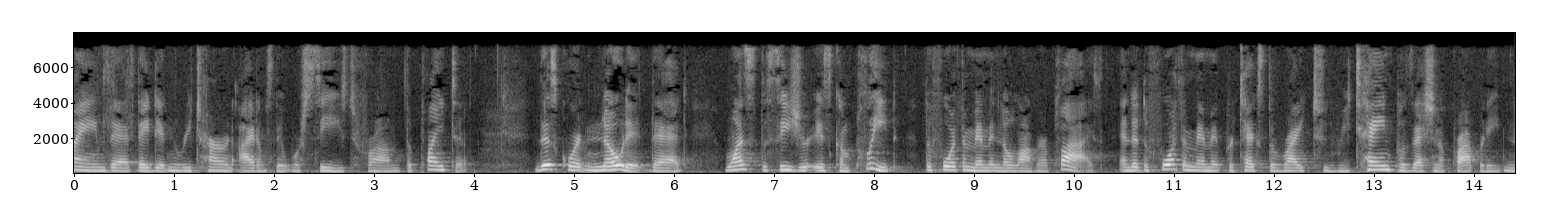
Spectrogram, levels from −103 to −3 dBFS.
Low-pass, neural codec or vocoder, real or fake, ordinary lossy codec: 7.2 kHz; none; real; MP3, 48 kbps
